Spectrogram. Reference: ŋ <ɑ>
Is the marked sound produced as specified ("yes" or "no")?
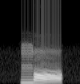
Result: no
